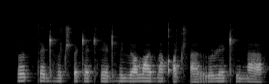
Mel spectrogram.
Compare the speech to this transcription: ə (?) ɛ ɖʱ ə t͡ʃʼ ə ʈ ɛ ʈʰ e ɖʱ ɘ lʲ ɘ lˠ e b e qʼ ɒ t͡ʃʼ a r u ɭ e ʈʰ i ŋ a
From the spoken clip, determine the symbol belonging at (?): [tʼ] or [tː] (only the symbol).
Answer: tː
